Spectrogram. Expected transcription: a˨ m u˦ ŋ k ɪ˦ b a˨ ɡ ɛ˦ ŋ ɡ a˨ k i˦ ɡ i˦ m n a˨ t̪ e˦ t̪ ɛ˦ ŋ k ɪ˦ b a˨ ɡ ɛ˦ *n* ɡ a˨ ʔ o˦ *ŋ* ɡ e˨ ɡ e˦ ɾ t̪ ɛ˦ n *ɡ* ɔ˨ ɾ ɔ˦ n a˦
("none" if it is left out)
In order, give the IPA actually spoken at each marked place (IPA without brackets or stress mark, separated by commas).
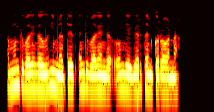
ŋ, ŋ, k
